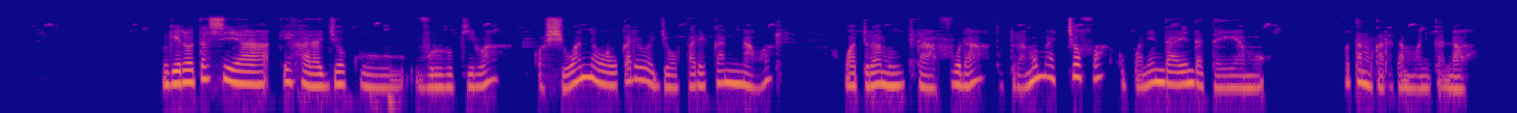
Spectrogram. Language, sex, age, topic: Oshiwambo, female, 36-49, finance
